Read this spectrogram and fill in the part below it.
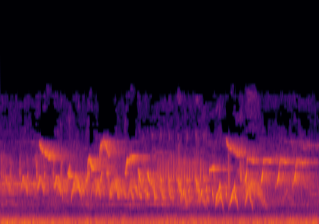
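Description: A chaffinch sings outdoors in a park in spring, a bright, rapid run of descending chirps repeated steadily over soft background noise, fairly close and clear.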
